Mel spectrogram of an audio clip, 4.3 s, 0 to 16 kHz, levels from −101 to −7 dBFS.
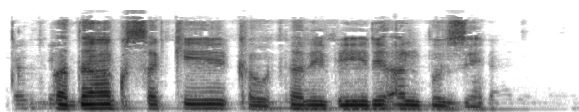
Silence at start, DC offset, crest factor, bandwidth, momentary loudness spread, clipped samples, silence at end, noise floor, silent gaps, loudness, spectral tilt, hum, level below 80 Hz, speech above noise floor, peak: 0.1 s; under 0.1%; 20 dB; 10.5 kHz; 10 LU; under 0.1%; 0.7 s; -69 dBFS; none; -20 LUFS; -4.5 dB/octave; none; -54 dBFS; 49 dB; -2 dBFS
